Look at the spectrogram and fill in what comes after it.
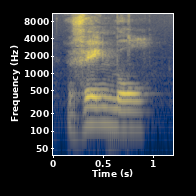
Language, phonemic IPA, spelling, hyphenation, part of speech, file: Dutch, /ˈveːn.mɔl/, veenmol, veen‧mol, noun, Nl-veenmol.ogg
- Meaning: mole cricket, insect of the family Gryllotalpidae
